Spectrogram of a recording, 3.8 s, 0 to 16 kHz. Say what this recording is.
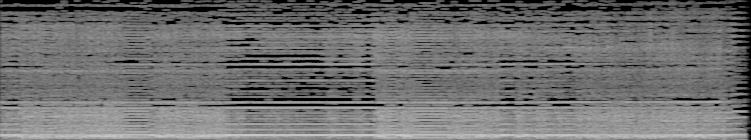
Effect was created with a standard wood violin. I used a tascam DR-05 to record. My sounds are completely free, use them for whatever you'd like.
